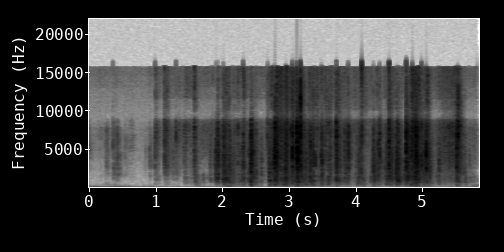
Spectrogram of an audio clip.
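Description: Clear plastic wrapper crinkling as a drawing book in it is picked up and handled: a dense run of crackles starting about two seconds in and lasting about three and a half seconds.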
